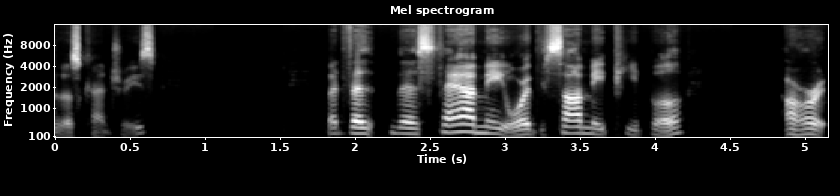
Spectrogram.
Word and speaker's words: Sami: So these are members of Sammy culture and I and I I should pronounce it Sami.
